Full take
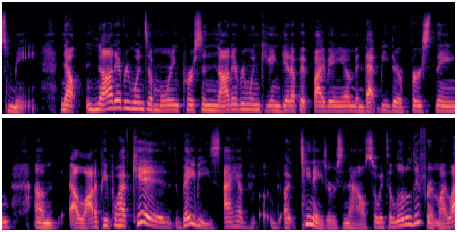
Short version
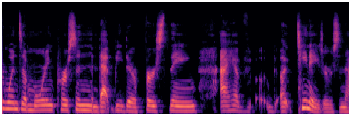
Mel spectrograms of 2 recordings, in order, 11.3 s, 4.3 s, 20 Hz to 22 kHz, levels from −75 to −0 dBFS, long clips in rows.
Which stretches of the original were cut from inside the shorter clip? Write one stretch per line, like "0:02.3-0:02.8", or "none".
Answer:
0:02.7-0:04.4
0:06.0-0:08.4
